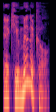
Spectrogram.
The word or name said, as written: ecumenical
